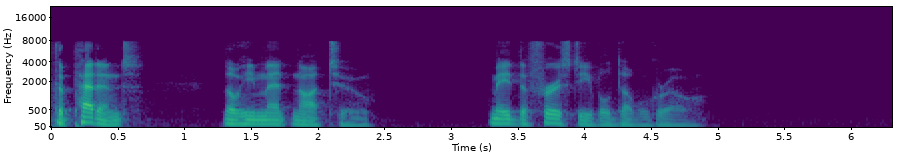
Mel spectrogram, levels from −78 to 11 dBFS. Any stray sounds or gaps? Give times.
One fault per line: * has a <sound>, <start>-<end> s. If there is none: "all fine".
all fine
